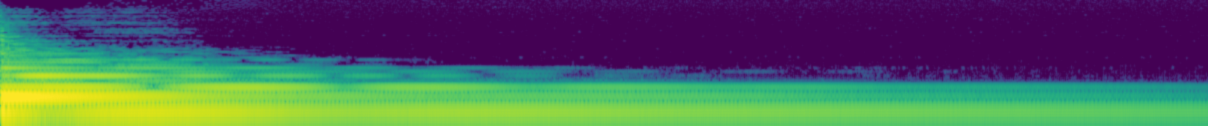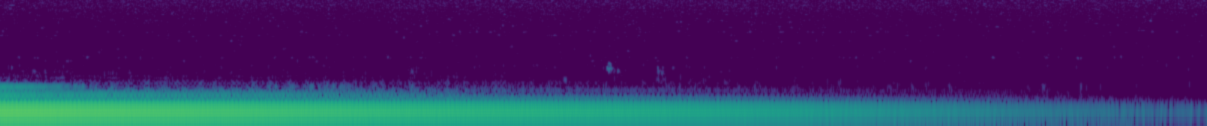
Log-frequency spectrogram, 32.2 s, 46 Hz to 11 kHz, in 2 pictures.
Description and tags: Clean E str pluck
Single note, plucked E (6th) string. If there are any errors or faults that you can find, please tell me so I can fix it.
single-notes, guitar, nylon-guitar, acoustic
